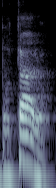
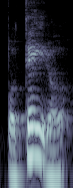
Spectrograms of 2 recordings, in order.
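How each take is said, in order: First: Potaro as "po-TAH-to"; ah-vowel potato. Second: Potato as "po-TAY-to"; long-A potato. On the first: Lecturer giving the other variant, potaro as po-TAH-to. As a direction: say potaro with an ah in the middle. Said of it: "potato and potaro". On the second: Lecturer giving vowel examples, potato with long ay. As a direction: say potato with an ay in the middle. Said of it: "Some other examples are". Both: Shown as a demonstration.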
